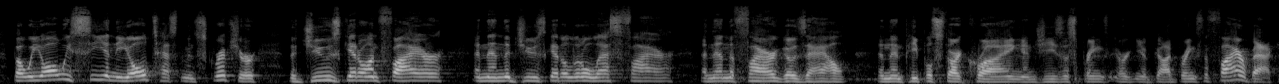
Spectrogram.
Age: 50-69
